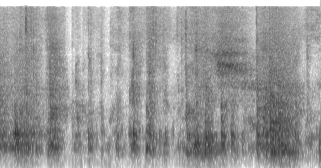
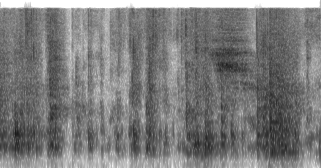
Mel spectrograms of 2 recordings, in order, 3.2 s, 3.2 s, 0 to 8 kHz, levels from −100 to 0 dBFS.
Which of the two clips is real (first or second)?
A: second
